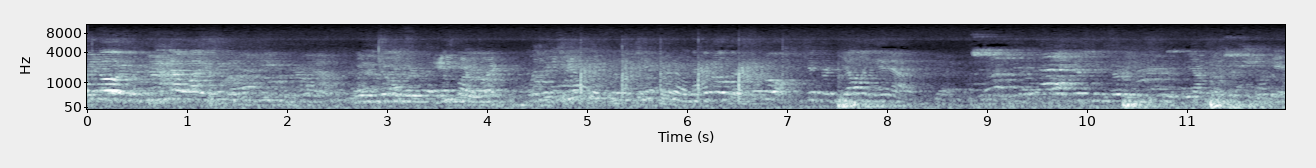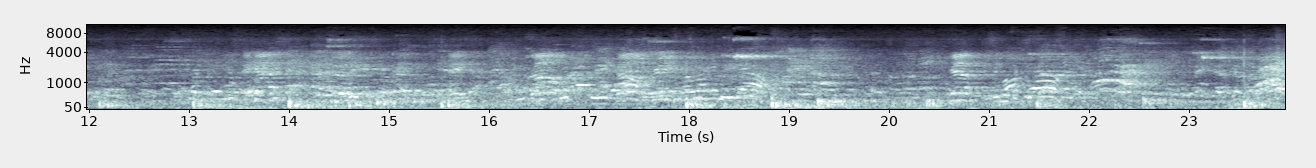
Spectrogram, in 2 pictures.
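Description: Spectators chatter nearby in a large echoing gym.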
